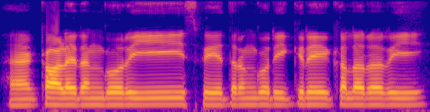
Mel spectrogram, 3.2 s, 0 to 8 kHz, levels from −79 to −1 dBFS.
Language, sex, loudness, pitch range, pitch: Punjabi, male, -17 LUFS, 130-135 Hz, 130 Hz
